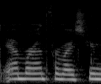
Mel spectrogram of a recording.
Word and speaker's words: Amouranth: hey guys i'm caitlin i am pronounced amaranth for my stream name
